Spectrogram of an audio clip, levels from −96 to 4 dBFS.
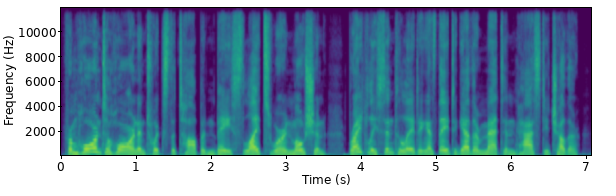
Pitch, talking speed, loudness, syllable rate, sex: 215 Hz, 205 wpm, -20 LUFS, 5.2 syllables/s, female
